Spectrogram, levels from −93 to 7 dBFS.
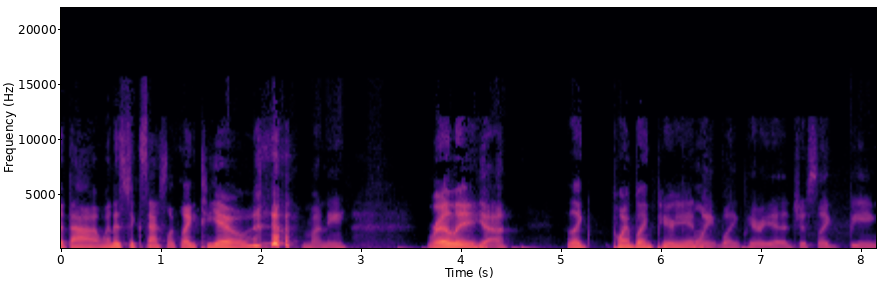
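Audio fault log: Nothing in this speech recording stood out as a problem on listening.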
